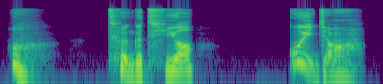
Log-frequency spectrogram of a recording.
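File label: "tui3", Chinese; HSK3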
